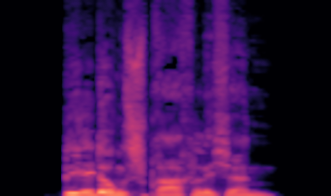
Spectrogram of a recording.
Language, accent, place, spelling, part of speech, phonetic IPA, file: German, Germany, Berlin, bildungssprachlichen, adjective, [ˈbɪldʊŋsˌʃpʁaːxlɪçn̩], De-bildungssprachlichen.ogg
- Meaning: inflection of bildungssprachlich: 1. strong genitive masculine/neuter singular 2. weak/mixed genitive/dative all-gender singular 3. strong/weak/mixed accusative masculine singular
